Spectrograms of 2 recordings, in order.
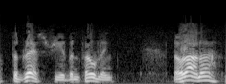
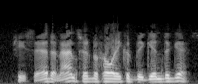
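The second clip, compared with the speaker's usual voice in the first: ordinary delivery, nothing marked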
